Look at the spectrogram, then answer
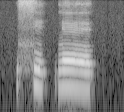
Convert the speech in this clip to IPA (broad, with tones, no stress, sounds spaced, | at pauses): s e˨˩ k̚ l ɛː˨˩ k̚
